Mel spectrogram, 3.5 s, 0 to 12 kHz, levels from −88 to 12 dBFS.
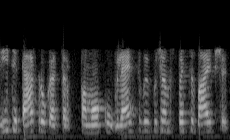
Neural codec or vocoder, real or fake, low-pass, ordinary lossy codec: none; real; 7.2 kHz; AAC, 32 kbps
